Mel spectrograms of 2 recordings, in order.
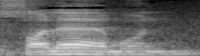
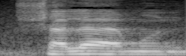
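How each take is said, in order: First: The word begins with a clear s sound. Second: The word begins with a sh sound. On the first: The speaker calls it right. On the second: The speaker calls it wrong.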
